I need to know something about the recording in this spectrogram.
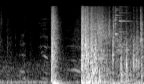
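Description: Wooden planks crash down with a loud clatter.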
